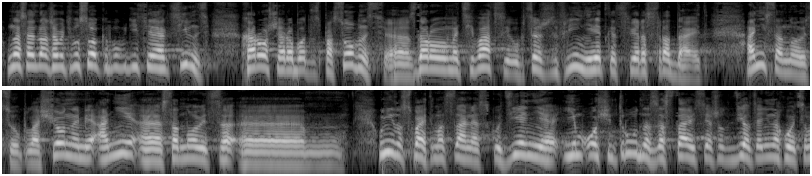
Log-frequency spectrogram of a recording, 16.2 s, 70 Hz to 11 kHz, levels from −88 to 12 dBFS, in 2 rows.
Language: Russian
